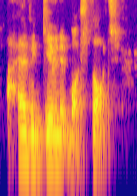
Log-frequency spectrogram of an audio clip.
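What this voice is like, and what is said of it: Put-on British accent. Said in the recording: “I don't know why I did it with a British accent”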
